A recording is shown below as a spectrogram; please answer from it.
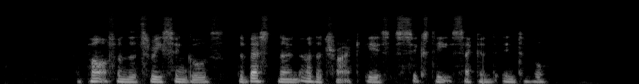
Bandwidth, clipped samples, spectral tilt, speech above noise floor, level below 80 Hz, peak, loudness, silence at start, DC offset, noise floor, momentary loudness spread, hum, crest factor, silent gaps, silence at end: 11.5 kHz; under 0.1%; -6 dB/octave; 39 dB; -62 dBFS; -12 dBFS; -35 LUFS; 0.75 s; under 0.1%; -73 dBFS; 12 LU; none; 24 dB; none; 0.95 s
